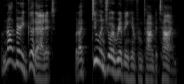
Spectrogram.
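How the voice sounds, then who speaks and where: Casting: male narrator as a smug fantasy emissary and teasing schemer, theatrical, with lively swooping pitch. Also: fairly quick, exaggerated voice. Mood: playful. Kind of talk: fantasy audio story character.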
